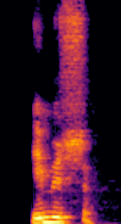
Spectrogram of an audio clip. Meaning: first-person singular imperfect subjunctive of émouvoir
- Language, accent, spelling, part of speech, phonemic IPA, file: French, Canada, émusse, verb, /e.mys/, LL-Q150 (fra)-émusse.wav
